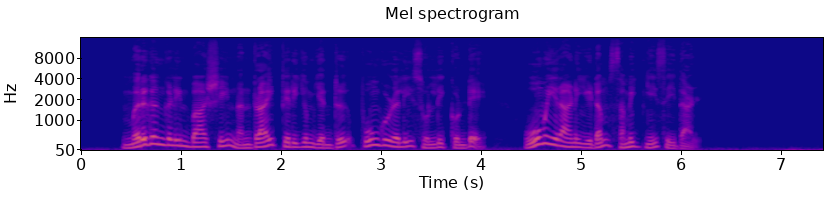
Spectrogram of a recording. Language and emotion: Tamil, neutral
